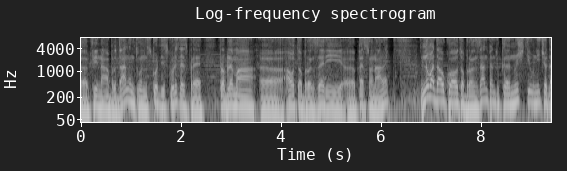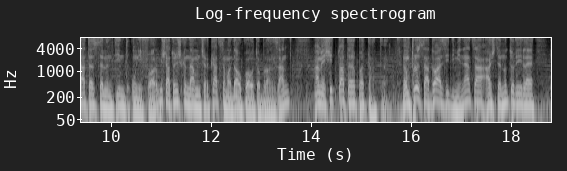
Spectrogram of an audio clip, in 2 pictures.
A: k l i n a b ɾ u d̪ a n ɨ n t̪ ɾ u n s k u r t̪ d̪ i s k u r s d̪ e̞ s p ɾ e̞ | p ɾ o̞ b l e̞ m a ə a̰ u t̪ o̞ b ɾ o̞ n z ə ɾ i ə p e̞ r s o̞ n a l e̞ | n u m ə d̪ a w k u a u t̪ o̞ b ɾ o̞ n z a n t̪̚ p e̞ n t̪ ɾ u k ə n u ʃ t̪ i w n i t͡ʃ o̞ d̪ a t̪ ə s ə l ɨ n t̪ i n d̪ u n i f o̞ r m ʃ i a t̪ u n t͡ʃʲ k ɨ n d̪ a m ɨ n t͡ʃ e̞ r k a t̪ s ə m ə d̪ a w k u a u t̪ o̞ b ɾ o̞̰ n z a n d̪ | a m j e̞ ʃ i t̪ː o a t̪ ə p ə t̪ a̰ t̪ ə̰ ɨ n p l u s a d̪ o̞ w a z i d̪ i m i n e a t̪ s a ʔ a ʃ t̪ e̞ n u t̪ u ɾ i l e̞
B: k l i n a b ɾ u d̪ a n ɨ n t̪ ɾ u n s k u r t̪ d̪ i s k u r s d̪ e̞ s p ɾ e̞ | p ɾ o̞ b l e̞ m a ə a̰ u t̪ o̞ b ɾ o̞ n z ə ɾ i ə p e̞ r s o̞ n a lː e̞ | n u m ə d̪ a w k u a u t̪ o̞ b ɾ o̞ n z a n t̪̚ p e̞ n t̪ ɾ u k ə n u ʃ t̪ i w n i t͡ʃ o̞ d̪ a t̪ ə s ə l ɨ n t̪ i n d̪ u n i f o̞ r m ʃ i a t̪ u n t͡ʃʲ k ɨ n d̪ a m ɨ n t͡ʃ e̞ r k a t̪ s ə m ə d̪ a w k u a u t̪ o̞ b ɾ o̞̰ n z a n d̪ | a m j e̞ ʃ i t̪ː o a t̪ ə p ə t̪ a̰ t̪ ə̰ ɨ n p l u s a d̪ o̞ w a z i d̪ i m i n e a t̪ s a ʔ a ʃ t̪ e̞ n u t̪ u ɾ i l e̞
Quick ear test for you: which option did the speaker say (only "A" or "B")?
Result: A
